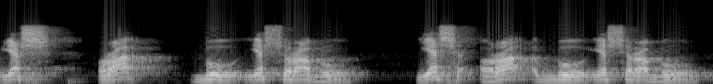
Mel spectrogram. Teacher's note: ரால தஃப்ஹீம். அப்போ வலிமையாக உச்சரிக்கணும்.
